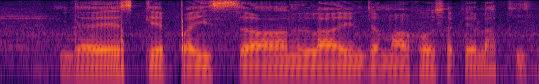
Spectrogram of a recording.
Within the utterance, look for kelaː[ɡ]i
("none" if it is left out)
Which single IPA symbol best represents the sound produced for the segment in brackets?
k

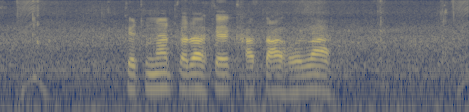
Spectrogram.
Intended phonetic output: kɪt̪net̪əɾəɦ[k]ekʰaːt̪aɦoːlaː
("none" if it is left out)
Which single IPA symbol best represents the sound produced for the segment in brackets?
k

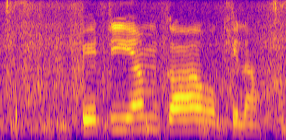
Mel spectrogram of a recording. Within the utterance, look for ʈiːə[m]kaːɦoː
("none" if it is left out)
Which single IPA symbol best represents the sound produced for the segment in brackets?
m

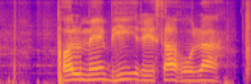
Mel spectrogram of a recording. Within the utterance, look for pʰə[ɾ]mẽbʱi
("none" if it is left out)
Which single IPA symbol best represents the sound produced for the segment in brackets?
l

